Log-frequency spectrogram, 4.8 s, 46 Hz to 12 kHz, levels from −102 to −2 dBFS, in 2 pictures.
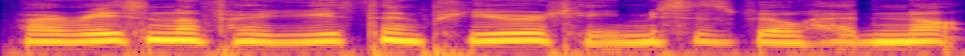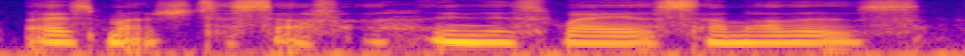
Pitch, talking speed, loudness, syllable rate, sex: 190 Hz, 260 wpm, -19 LUFS, 5.7 syllables/s, female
